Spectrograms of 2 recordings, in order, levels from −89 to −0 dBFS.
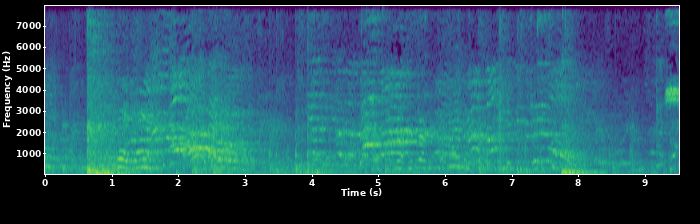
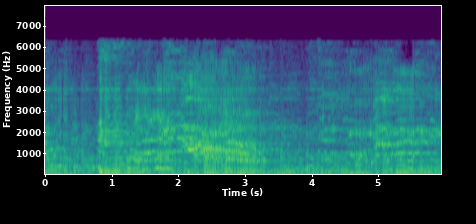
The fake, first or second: second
